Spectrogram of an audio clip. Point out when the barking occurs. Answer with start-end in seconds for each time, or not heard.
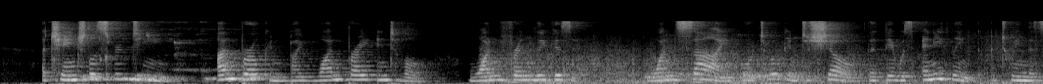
not heard.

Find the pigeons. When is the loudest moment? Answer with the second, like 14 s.
1 s.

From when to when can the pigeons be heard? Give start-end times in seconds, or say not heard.
0.5-2.6, 6.4-8.4.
